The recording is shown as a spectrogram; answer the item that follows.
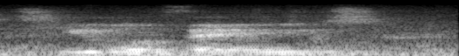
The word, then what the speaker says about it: telophase: to it as a telophase, and then so I looked it up. I looked up what the pronunciation was, and it's a hard E, long E sound, so it's telophase.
